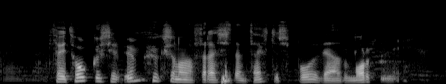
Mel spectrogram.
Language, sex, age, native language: Icelandic, male, 15, Icelandic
